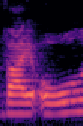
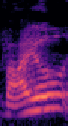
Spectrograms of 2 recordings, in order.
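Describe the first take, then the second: First: The word ends with a fuller 'ol' sound. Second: The word ends with a reduced 'ul' sound. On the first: The speaker calls it right. "It's a viol" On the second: The speaker calls it wrong. "which I realize I pronounce it vial"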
